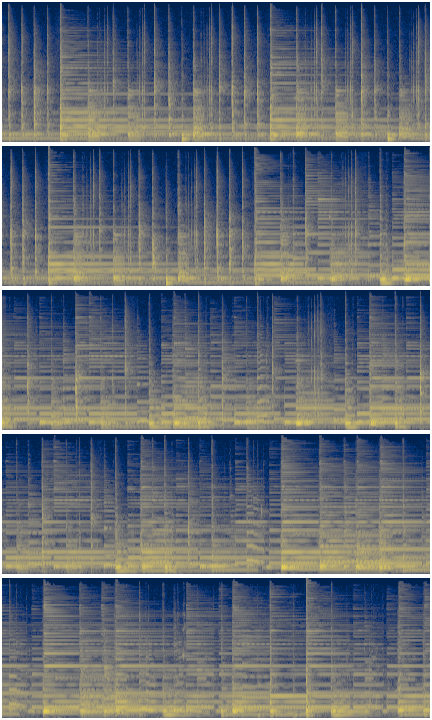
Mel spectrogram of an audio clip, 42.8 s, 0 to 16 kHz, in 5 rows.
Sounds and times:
Strum: 0.0s - 42.8s.

